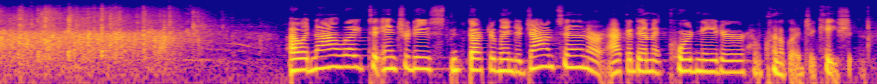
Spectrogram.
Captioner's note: applause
